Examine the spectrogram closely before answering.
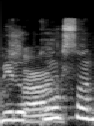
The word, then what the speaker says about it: Wilcoxon: Wilcoxon Wilcoxon ya Pak. untuk Bacanya apa Pak?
